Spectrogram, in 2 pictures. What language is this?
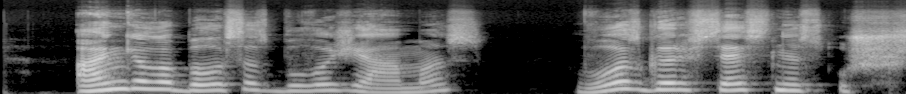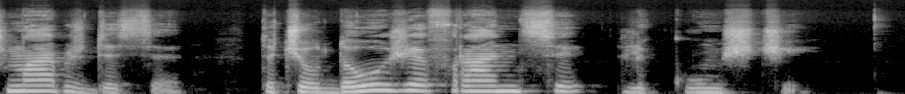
Lithuanian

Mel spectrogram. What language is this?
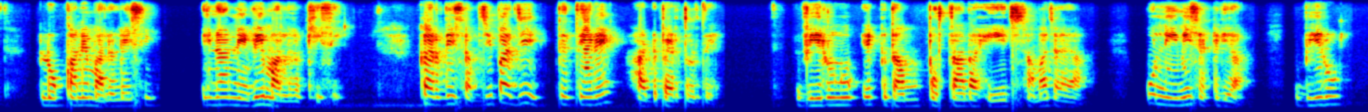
Punjabi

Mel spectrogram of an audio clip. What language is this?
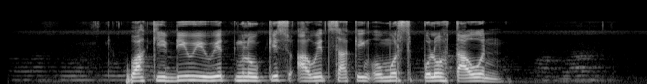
Javanese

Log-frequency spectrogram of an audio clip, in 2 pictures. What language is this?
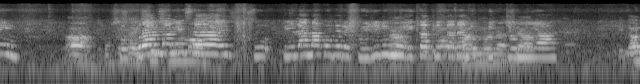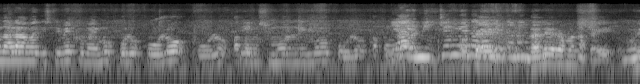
Filipino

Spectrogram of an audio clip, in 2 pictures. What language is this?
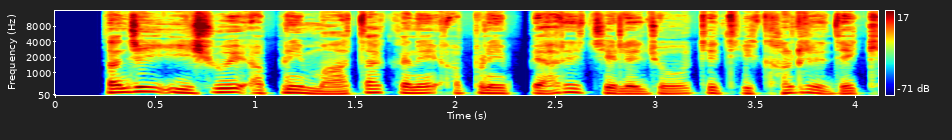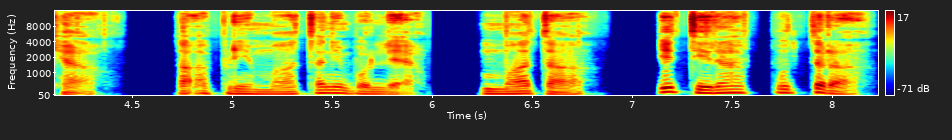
Bilaspuri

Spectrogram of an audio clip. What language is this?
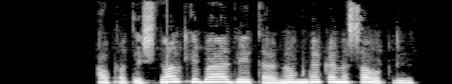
Pashto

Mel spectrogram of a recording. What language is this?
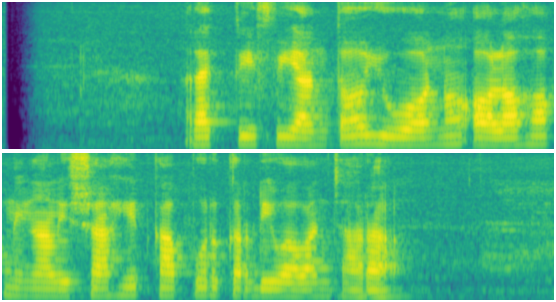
Sundanese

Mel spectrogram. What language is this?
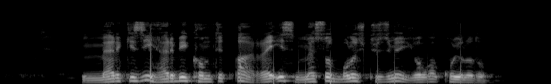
Uyghur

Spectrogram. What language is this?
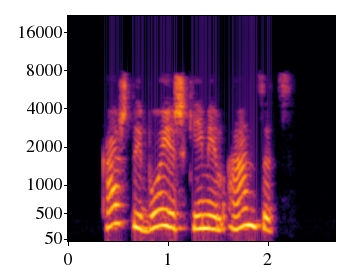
Western Mari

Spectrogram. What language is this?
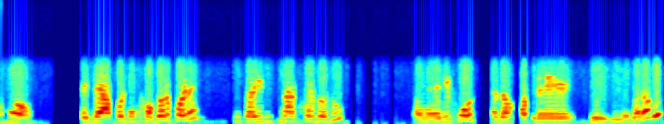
Gujarati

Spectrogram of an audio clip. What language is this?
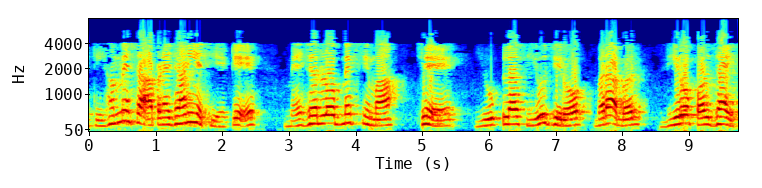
Gujarati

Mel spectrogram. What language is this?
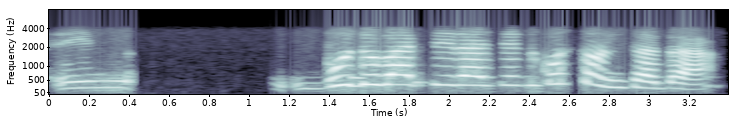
Nepali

